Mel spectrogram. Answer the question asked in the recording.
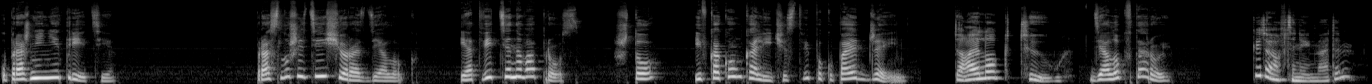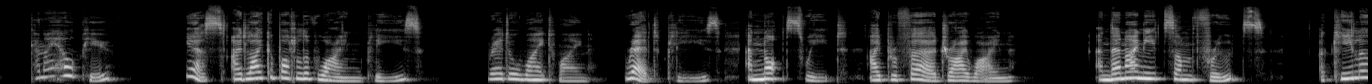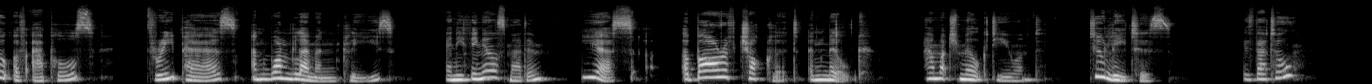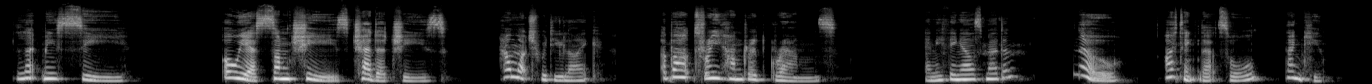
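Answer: Бутылку сухого красного вина, килограмм яблок, 3 груши, 1 лимон, плитку шоколада, 2 литра молока и около 300 граммов сыра чеддер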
